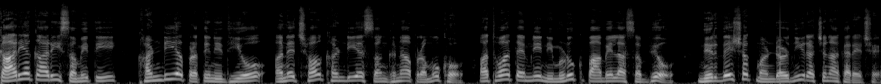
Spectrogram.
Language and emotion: Gujarati, neutral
